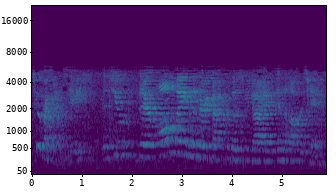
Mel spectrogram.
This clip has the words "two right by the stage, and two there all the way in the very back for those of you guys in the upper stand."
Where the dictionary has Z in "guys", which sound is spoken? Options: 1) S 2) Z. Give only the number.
2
